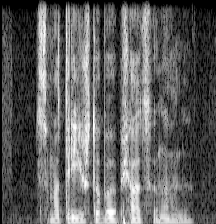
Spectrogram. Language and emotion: Russian, neutral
